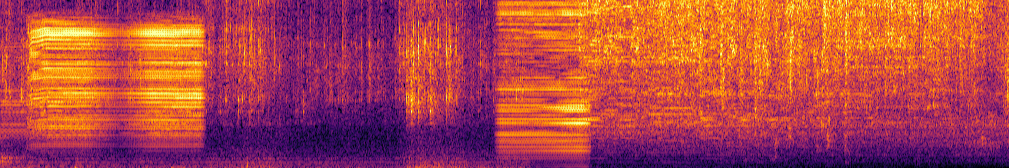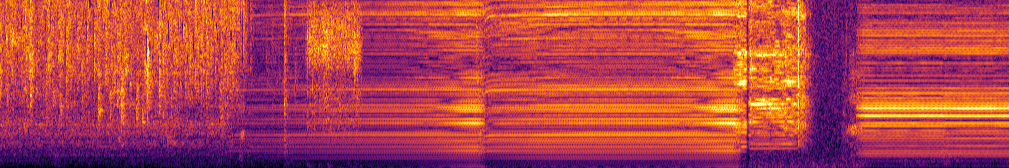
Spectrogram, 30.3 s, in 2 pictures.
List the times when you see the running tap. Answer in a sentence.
The running tap can be heard from 0.0 to 20.6 s.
